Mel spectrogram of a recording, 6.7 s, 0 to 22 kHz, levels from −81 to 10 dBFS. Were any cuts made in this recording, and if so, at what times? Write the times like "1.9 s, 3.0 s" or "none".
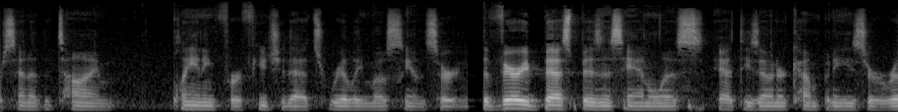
3.5 s

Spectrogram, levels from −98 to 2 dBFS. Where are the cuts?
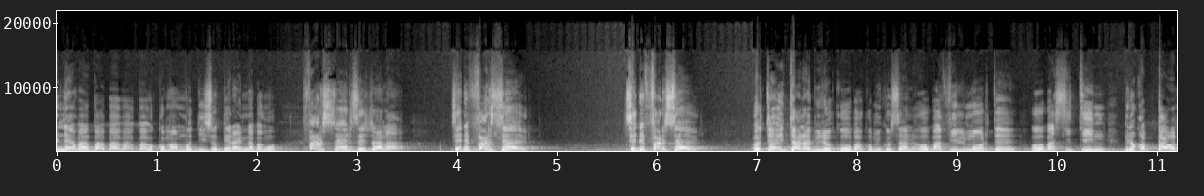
2.4 s

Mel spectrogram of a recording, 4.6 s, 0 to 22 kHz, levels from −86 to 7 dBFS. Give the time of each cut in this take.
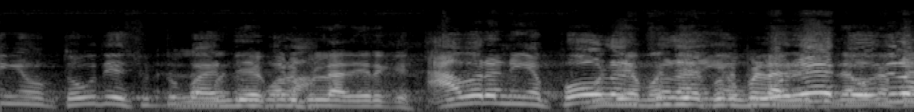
2.0 s

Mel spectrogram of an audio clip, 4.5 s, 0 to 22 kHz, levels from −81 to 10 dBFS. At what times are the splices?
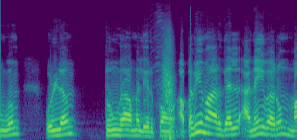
2.8 s

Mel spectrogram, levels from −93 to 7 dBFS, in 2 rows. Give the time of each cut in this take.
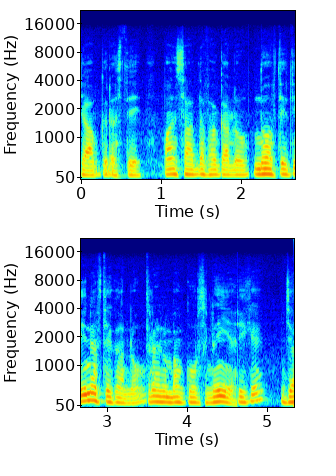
2.1 s, 3.4 s, 4.6 s

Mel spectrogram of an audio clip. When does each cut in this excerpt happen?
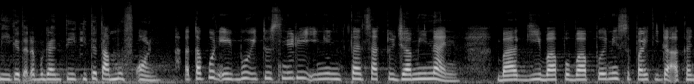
1.7 s

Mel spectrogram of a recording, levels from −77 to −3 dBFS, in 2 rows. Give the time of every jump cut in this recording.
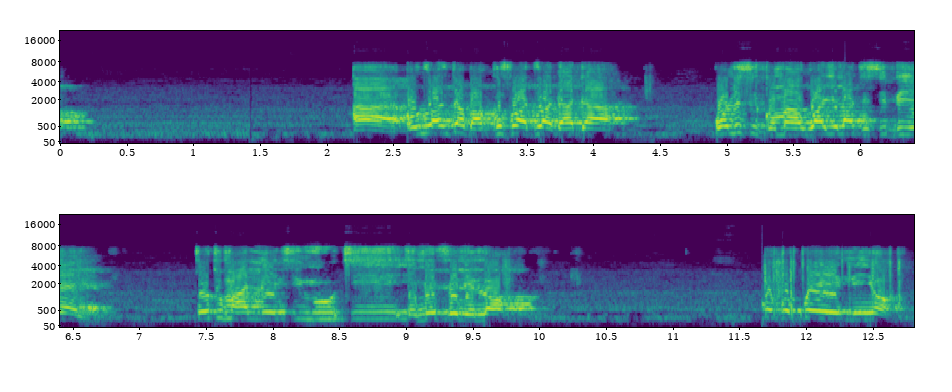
1.4 s, 11.7 s

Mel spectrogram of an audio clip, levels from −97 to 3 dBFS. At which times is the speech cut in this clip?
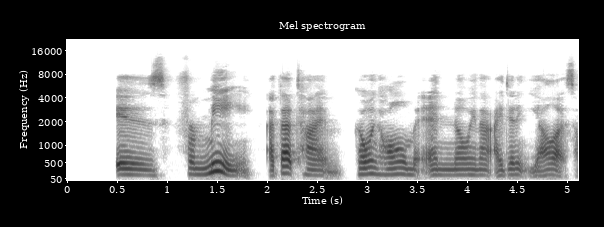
none

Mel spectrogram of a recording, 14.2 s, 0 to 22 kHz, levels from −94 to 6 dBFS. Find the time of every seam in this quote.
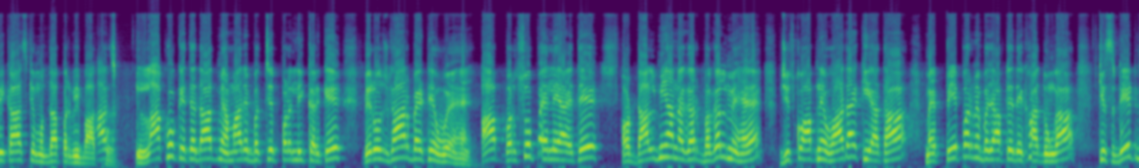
1.2 s

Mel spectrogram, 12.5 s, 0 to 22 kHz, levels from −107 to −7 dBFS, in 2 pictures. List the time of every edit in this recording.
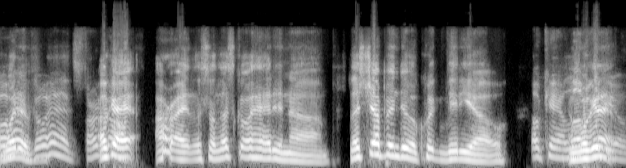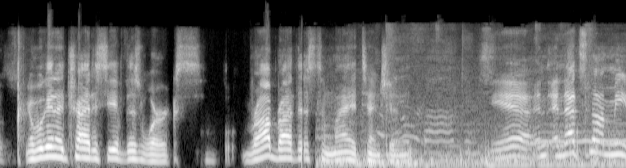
8.5 s

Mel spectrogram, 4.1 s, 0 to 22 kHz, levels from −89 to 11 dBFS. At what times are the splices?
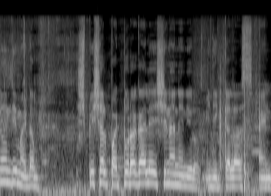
2.8 s

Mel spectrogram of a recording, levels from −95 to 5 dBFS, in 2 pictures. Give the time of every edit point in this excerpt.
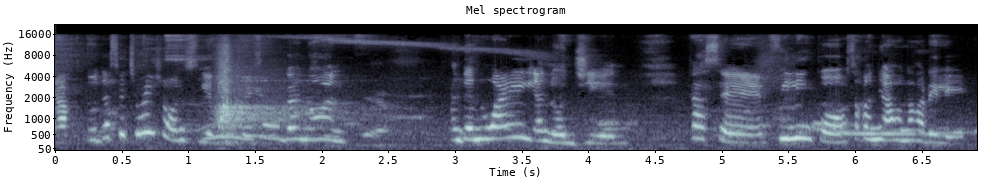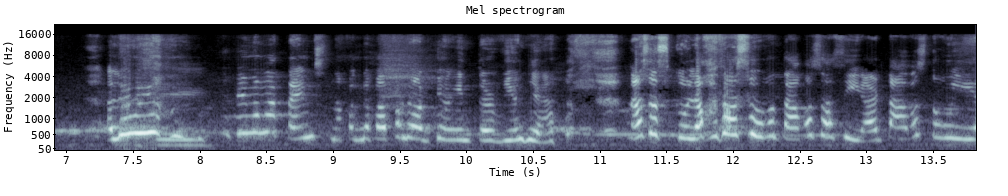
1.5 s

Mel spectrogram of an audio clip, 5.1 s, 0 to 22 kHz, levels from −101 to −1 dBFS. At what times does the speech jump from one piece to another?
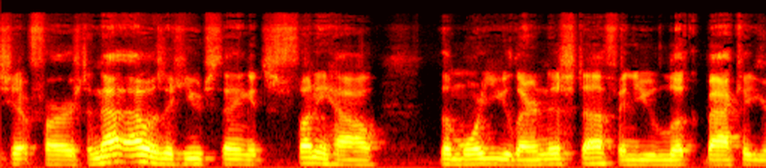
none

